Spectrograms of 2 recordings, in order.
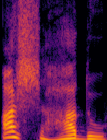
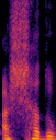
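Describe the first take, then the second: First: The h sound is clearly pronounced. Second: The h sound is weak or missing. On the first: The speaker calls it right. "ওখানে হা আছে।" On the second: The speaker calls it wrong. "আমরা অনেকে আশহাদু বলি। আশহাদু না"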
